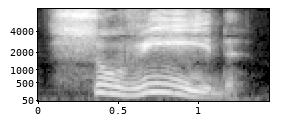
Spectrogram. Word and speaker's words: sous-vide: Susvad? Hold on. Okay, I never seen that word before. I looked it up and figured out how to pronounce it. Sous-vide.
